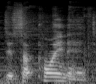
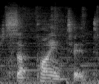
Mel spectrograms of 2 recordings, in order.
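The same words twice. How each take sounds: First: The T after the N is dropped. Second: The T after the N is pronounced. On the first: The speaker calls it right. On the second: The speaker calls it wrong.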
